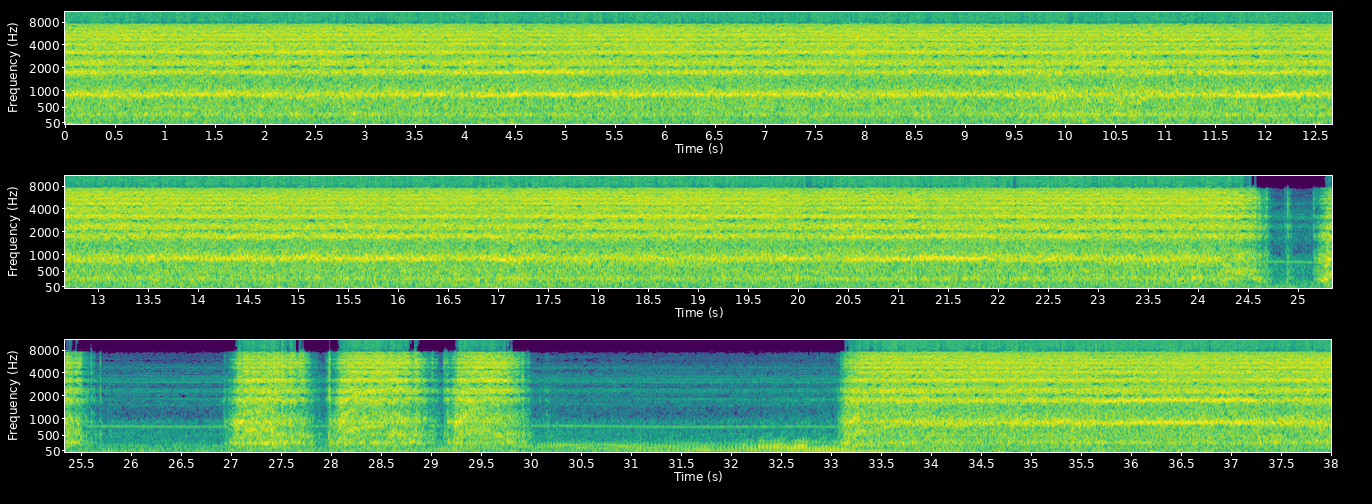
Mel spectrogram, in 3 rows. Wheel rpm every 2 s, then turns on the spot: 230, 220, 230, 230, 230, 220, 220, 230, 230, 220, 220, 220, 70, 30, 70, 0, 60, 220, 230.
none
